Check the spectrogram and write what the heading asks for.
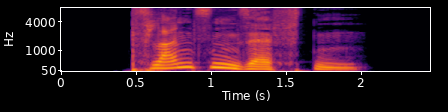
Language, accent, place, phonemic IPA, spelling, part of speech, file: German, Germany, Berlin, /ˈp͡flant͡sn̩ˌzɛftn̩/, Pflanzensäften, noun, De-Pflanzensäften.ogg
- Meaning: dative plural of Pflanzensaft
